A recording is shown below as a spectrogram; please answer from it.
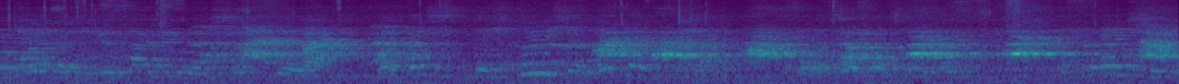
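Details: Chihuahua giving short, sharp yipping barks in uneven bursts, roughly two per second, with a person talking alongside and some background noise.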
